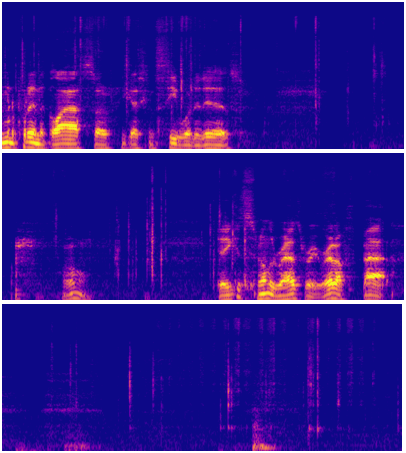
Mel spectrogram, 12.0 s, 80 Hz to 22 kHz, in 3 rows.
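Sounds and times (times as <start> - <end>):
pouch crinkling: 0.0 - 12.0.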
